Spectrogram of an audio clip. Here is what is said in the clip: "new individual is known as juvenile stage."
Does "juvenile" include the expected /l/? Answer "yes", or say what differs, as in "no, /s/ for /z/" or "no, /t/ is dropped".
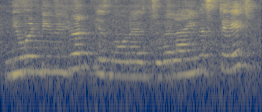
no, /n/ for /l/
